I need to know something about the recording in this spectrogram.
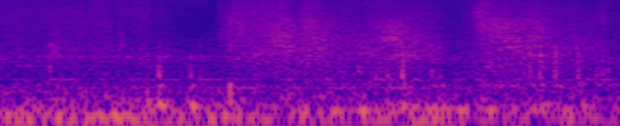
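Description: Bed sheets rustle softly under a hand.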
